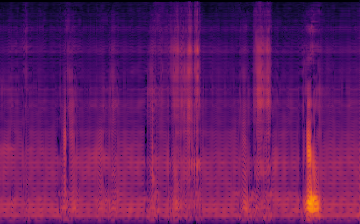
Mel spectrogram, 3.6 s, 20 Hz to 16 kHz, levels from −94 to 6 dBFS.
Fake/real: fake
